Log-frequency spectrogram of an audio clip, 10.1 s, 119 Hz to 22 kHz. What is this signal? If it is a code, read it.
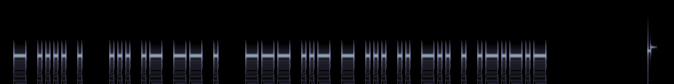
Morse code, heard as a keyed tone, about 20 wpm, 700 Hz. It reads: THE SAME OUTSIDE.
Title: Sentences from Top 900 Words 20wpm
